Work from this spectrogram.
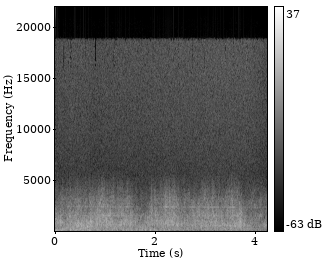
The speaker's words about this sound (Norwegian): Oppe i fjellåsene, ikke mange timene fra San Francisco, glir et helikopter over flammene som et seg oppover landskapet. Ut av magen slippes tusenvis av liter.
